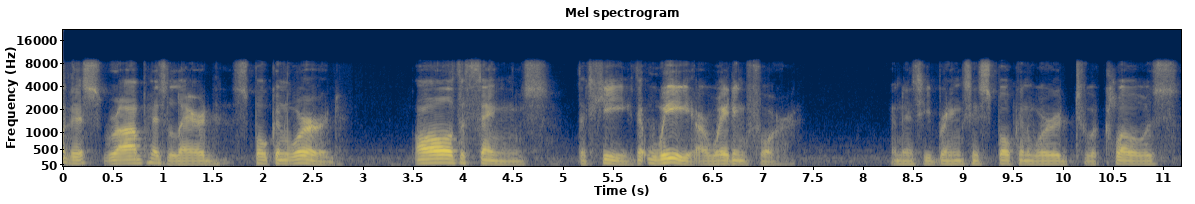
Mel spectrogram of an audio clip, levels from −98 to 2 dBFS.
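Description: Opus voice compression runs throughout the speech. Nothing is heard above about 8.8 kHz, which fits the codec holding a wideband setting with its SILK linear-prediction coder alone. That coder models the vocal tract with a few filter parameters and spends very few bits on the excitation beneath them. Here the damage is heavy: the speech sounds muffled, hoarse and faintly robotic, consistent with a bitrate near 10 kbit/s in 20 ms frames.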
